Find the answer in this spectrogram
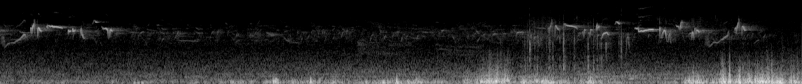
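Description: A Dunnock gives two quick, high, jingling warbles, one at the start and one near the end, over a steady low rumble of wind or distant traffic.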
